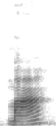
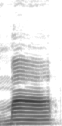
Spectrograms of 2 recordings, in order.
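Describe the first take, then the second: First: The pitch rises from middle to high. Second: The pitch stays high and level. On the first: It means tingling or numb. "If we put second tone" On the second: It means mom. "first tone, means mom"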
